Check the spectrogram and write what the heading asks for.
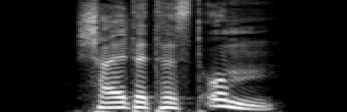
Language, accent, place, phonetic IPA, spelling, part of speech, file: German, Germany, Berlin, [ˌʃaltətəst ˈʊm], schaltetest um, verb, De-schaltetest um.ogg
- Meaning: inflection of umschalten: 1. second-person singular preterite 2. second-person singular subjunctive II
